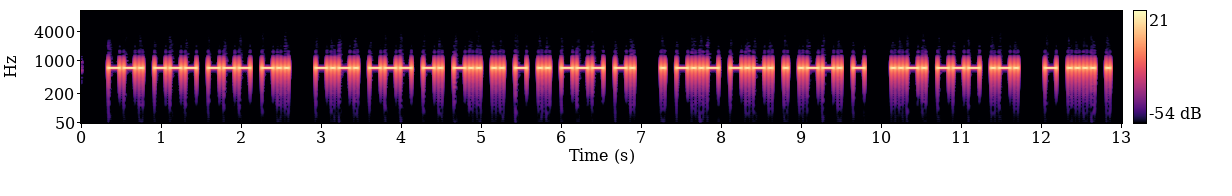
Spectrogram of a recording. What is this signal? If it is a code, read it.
Morse code, heard as a keyed tone, about 25 wpm, 700 Hz. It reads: GOOD CONDITION EXCEPT FOR THE
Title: Pangram Challenge v2 - 25wpm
